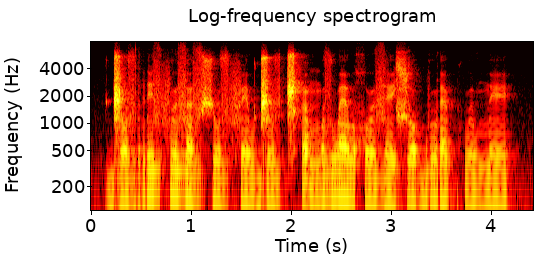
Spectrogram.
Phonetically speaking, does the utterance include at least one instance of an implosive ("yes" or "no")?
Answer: no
